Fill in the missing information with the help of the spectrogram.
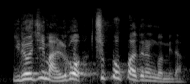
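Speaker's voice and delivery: usual speaking voice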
